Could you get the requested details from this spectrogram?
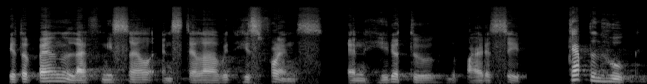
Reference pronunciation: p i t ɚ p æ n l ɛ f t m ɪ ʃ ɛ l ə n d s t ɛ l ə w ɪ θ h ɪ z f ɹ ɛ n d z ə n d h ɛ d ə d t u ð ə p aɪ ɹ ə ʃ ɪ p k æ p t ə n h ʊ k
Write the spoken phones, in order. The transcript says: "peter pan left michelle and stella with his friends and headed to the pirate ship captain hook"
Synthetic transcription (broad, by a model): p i t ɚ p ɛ n l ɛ f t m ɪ s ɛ l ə n s t ɛ l ə w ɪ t h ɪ s f ɹ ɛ n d s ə n h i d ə t u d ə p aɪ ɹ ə s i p k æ p t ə n h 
